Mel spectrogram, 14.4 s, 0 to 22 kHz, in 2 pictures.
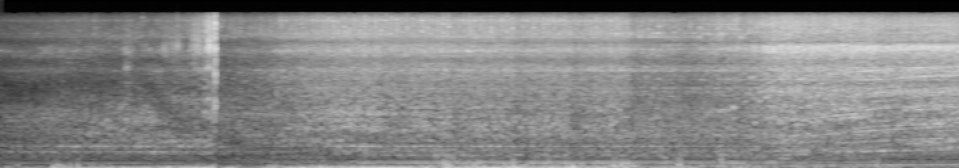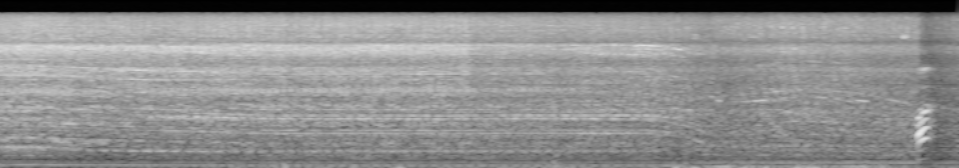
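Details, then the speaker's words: Nissan Serena C24, used car inspection: engine revved to about 2000 rpm, smooth, even note rising and settling back with no knocks, ticks or rattles; normal engine rev. "saya e gas 2000 aman ya aman mas tidak ada suara ini"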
